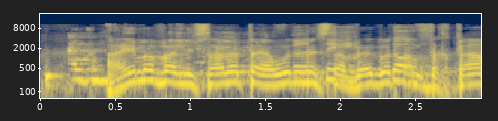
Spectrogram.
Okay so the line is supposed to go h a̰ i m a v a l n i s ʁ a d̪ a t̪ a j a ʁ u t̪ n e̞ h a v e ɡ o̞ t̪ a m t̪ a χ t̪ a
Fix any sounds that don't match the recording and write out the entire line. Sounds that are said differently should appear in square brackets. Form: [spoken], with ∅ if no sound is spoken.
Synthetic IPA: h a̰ i m a v a l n i s ʁ a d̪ a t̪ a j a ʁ u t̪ n e̞ [s] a v e ɡ o̞ t̪ a m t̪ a χ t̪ a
